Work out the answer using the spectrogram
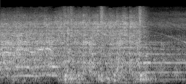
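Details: Chevy 305 small block just swapped into a Ford in place of a 4.6, no fuel tank hooked up: starter spins the engine in quick even pulses but it never catches; crank no start from no fuel supply.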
